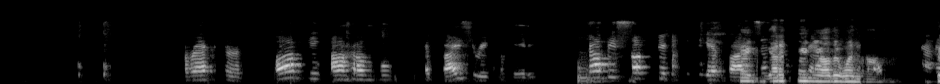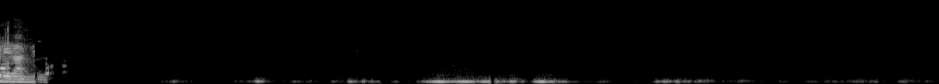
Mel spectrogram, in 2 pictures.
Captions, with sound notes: (muffle woman speaking) - You've gotta turn your other one off, put it on mute.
